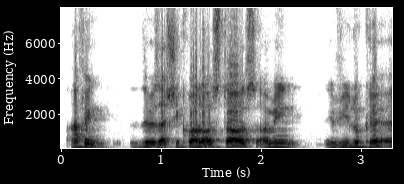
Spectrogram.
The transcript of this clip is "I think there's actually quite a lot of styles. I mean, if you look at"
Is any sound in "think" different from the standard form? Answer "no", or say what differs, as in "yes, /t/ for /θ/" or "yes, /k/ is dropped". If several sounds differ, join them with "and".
no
